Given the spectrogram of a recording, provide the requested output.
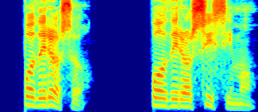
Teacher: Quand tu ajoutes le suffixe -issimo à un adjectif, celui-ci change d'accentuation. N'hésite pas à bien insister sur le i de -issimo.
